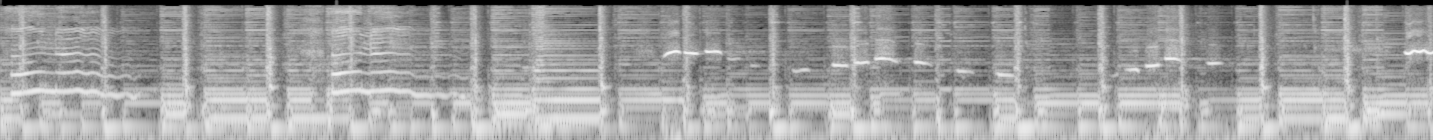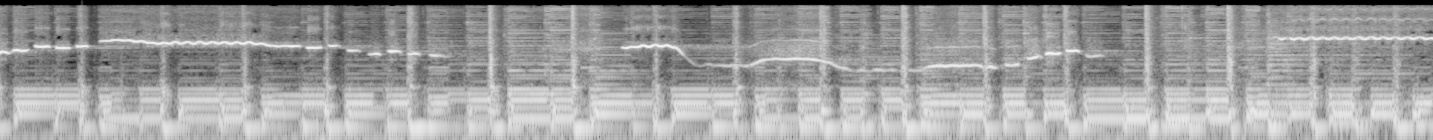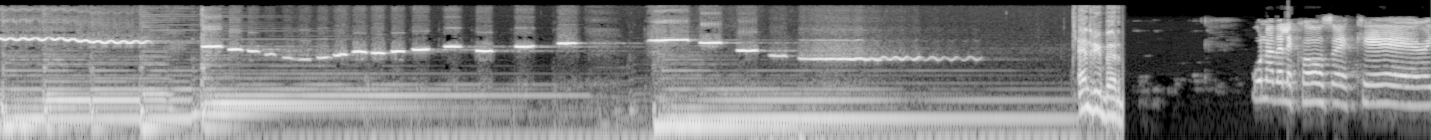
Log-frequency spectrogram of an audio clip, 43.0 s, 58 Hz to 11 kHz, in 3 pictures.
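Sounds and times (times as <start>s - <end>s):
steady rhythmic instrumental backing: 0.0s - 37.4s
person whistling a melody: 6.4s - 12.8s, 13.4s - 18.9s, 20.1s - 25.7s, 26.9s - 38.6s
speech: 39.6s - 39.9s, 41.4s - 42.9s.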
